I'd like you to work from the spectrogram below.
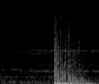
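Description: One heavy thud against a door in the game Slay the Princess, a single sharp blow that rings briefly after a near-silent lead-in.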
